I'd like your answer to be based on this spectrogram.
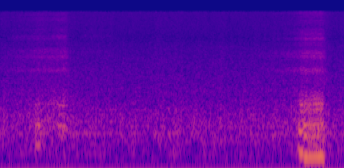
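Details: Sleeping boxer dog snores twice about four seconds apart, first faintly, then a louder, rattling low snore, over quiet room hiss; owner says she was louder before the recording started.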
